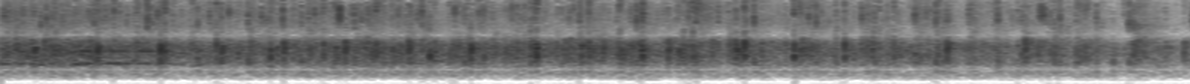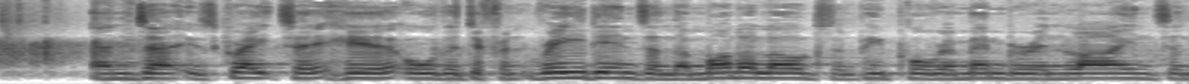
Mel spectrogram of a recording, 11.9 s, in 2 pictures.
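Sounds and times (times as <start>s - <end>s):
audience applauding the choir: 0.0s - 6.4s
speech: 6.4s - 11.8s.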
